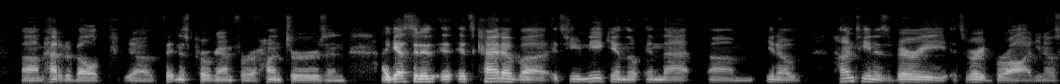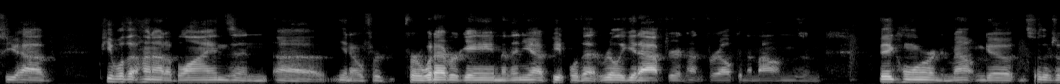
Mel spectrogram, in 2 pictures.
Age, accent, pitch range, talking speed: 30-49, American, 100-115 Hz, 215 wpm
